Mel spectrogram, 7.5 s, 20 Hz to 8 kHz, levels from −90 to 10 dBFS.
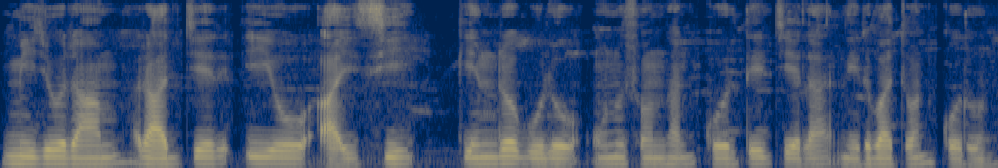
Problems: background sounds at intervals, background conversations at intervals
